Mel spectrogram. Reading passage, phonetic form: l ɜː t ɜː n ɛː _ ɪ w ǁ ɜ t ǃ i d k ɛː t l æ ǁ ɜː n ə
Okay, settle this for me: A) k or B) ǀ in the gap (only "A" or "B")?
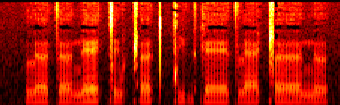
B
